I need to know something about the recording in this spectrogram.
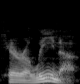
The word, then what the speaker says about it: Carolina: So it's spelled the same as her name, but her name is pronounced Carolina.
